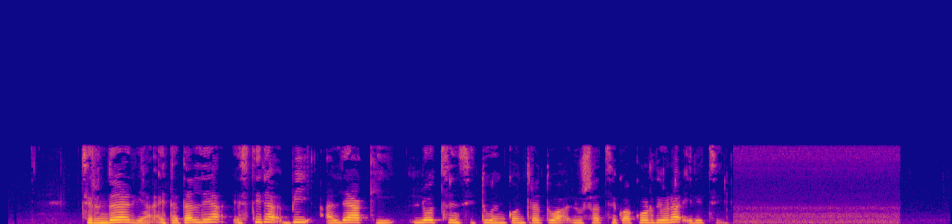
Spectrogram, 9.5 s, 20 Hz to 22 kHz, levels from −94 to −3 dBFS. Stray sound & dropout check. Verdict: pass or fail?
pass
